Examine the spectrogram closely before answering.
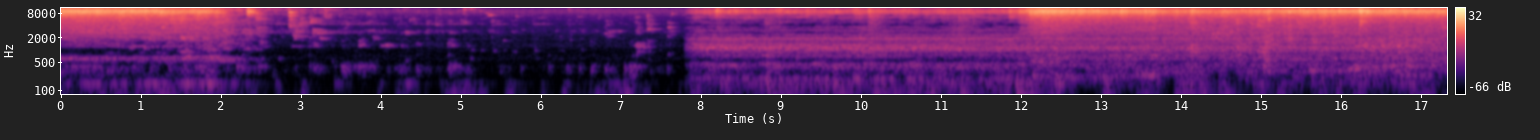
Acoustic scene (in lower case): restroom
